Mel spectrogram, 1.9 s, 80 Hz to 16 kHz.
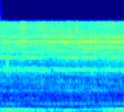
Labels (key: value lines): label: anthrophony, boat engine
recorder: SoundTrap 500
